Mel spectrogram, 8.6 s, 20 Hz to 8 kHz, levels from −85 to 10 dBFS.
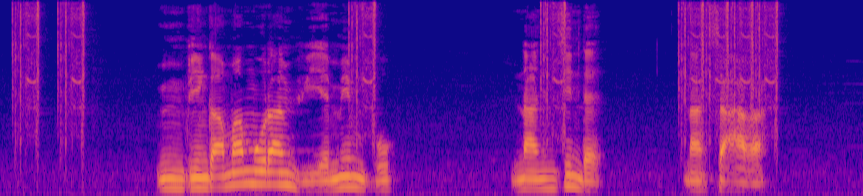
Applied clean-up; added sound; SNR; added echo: none; Camera; 16 dB; none.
